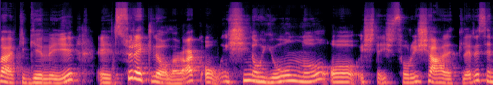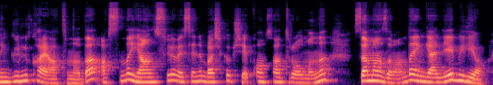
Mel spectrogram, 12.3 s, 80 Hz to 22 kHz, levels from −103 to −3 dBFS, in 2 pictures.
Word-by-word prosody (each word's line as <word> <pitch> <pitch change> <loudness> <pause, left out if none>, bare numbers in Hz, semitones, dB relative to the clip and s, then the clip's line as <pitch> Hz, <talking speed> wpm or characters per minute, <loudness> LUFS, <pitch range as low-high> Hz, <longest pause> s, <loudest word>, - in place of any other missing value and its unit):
belki 165 -5 +3
gereği, 160 - 0 0.2
eee, 160 -2 -3
sürekli 275 - +4
olarak 230 - +2
o 180 +1 -1
işin 200 +5 0
o 200 -2 +2
yoğunluğu, 215 +6 +1
o, 185 0 +1
işte, 175 -1 -7
iş 165 +2 -9
soru 165 -1 -4
işaretleri 165 0 +1
senin 190 -6 -2
günlük 230 +4 -3
hayatına 145 -5 -2
da - - +3
aslında 245 +5 -3
yansıyor 185 +3 +1
ve 195 - -1
senin 200 +1 -5
başka 190 +4 -2
bir 220 - -15
şeye - - -7
konsantre 190 -2 -4
olmanı 165 +11 -3 0.3
zaman 225 0 +4
zaman 160 -1 -4
da - - +3
engelleyebiliyor. 200 - +2
190 Hz, 150 wpm, -22 LUFS, 165-225 Hz, 0.3 s, sürekli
